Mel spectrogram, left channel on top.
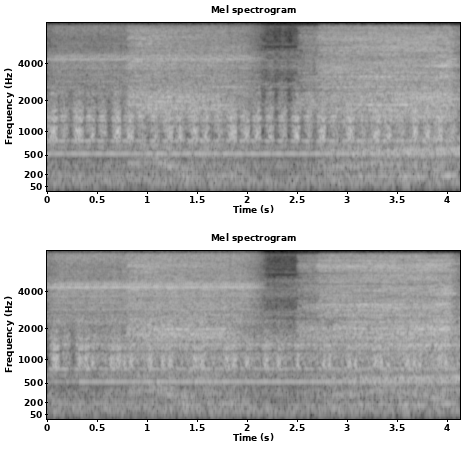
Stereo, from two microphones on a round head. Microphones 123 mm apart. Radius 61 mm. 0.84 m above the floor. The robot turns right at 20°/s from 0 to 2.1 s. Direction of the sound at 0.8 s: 65° right (ahead or behind).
